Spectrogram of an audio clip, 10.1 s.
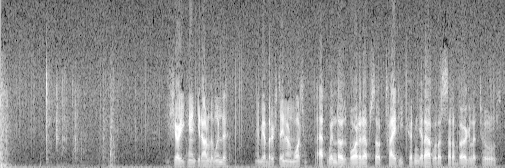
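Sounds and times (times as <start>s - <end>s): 
door thudding shut: 0.0s - 0.3s
low hum: 0.0s - 10.0s
speech: 3.4s - 10.0s.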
